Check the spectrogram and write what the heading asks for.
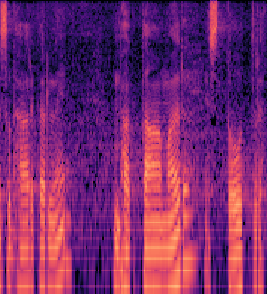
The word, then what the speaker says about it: भक्तामर: उच्चारण नहीं करते है इस स्तोत्र का नाम भक्तांबर स्तोत्र नहीं स्तोत्र का नाम भक्तामर स्तोत्र को मिलकर की या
